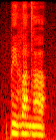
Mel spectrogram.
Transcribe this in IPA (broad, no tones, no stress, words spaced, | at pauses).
pe vanzã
